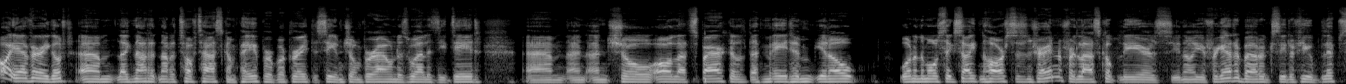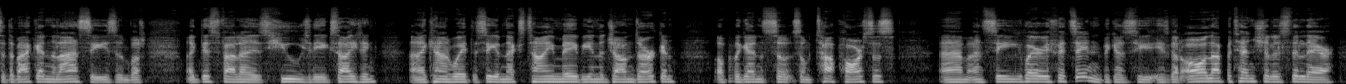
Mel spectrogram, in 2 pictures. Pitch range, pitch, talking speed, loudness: 115-130 Hz, 120 Hz, 260 wpm, -22 LUFS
